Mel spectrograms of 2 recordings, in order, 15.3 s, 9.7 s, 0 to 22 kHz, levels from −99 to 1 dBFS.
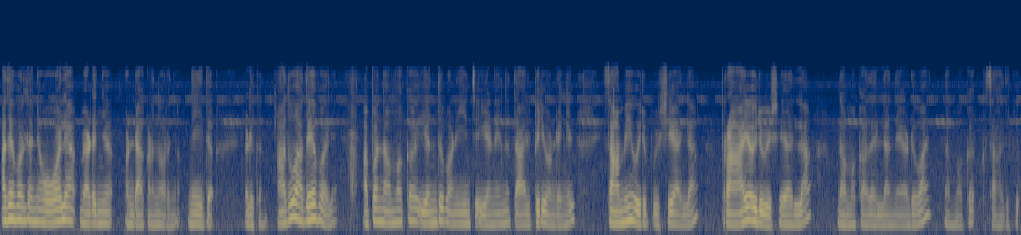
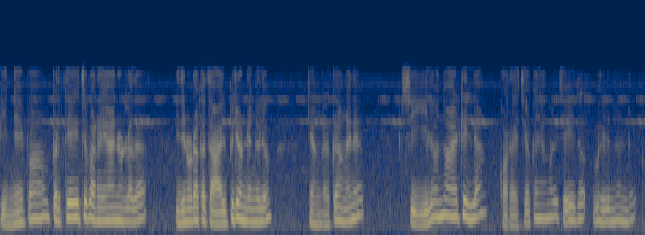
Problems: low volume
